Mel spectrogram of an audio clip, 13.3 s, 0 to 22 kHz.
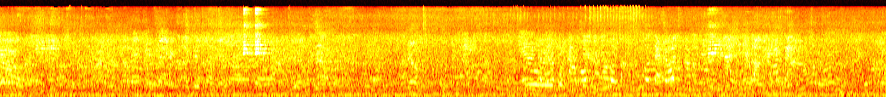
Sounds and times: many people talking 0.0 - 13.2
traffic passing by 0.0 - 13.2

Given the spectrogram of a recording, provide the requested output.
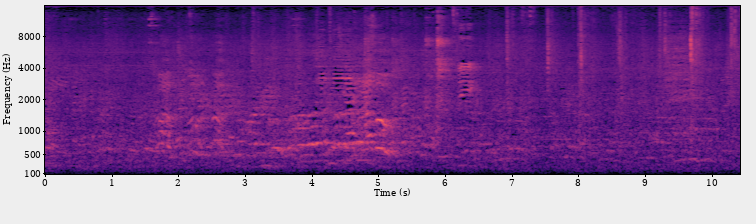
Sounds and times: bandsaw heard frequently, resonating off buildings 6.8 - 10.4

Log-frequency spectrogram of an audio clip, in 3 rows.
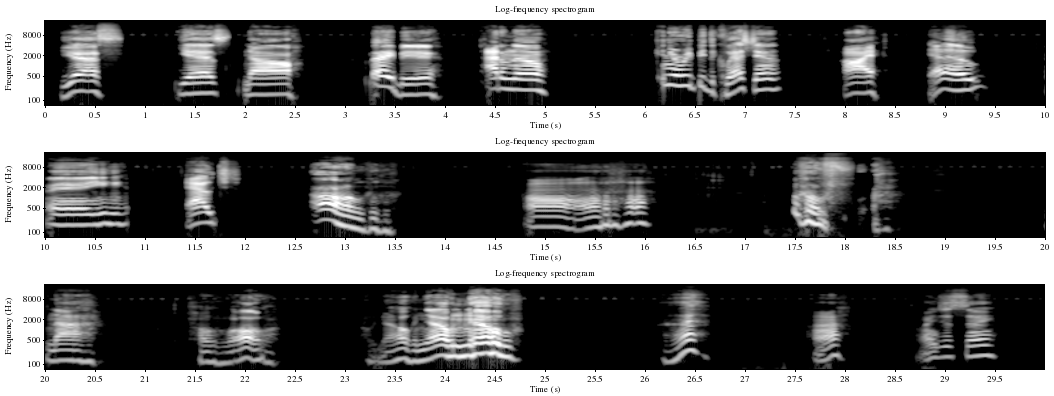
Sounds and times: generic voice lines 0.2 - 2.6
generic voice lines 10.0 - 12.0
generic voice lines 23.2 - 24.8
generic voice lines 28.7 - 29.6

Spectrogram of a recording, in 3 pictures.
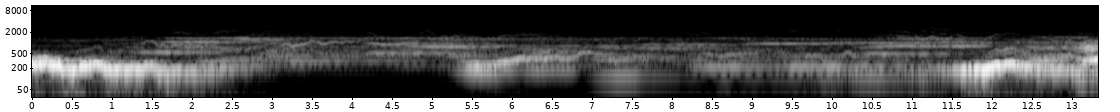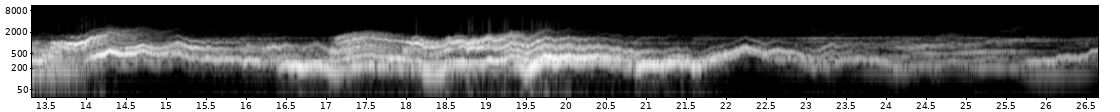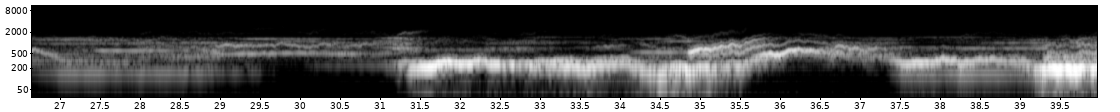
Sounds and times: drone 9.4 - 29.0
drone 31.1 - 39.9

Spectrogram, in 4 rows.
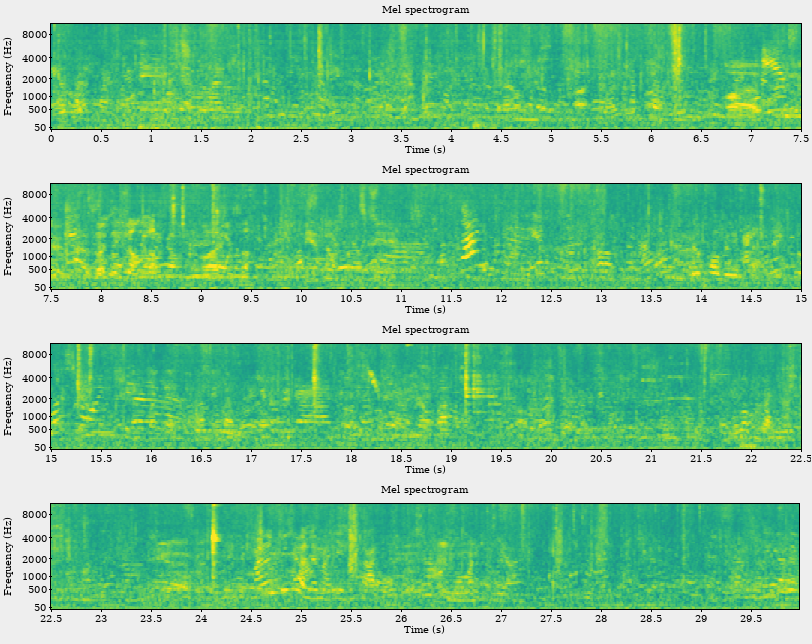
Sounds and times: chatter 0.0 - 29.9

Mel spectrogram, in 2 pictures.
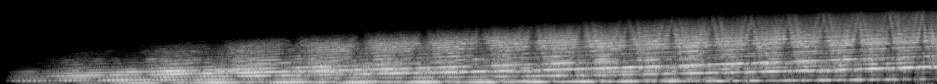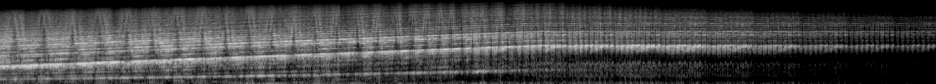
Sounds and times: Dissonant Alien Riser/Powerup 0.2 - 14.1

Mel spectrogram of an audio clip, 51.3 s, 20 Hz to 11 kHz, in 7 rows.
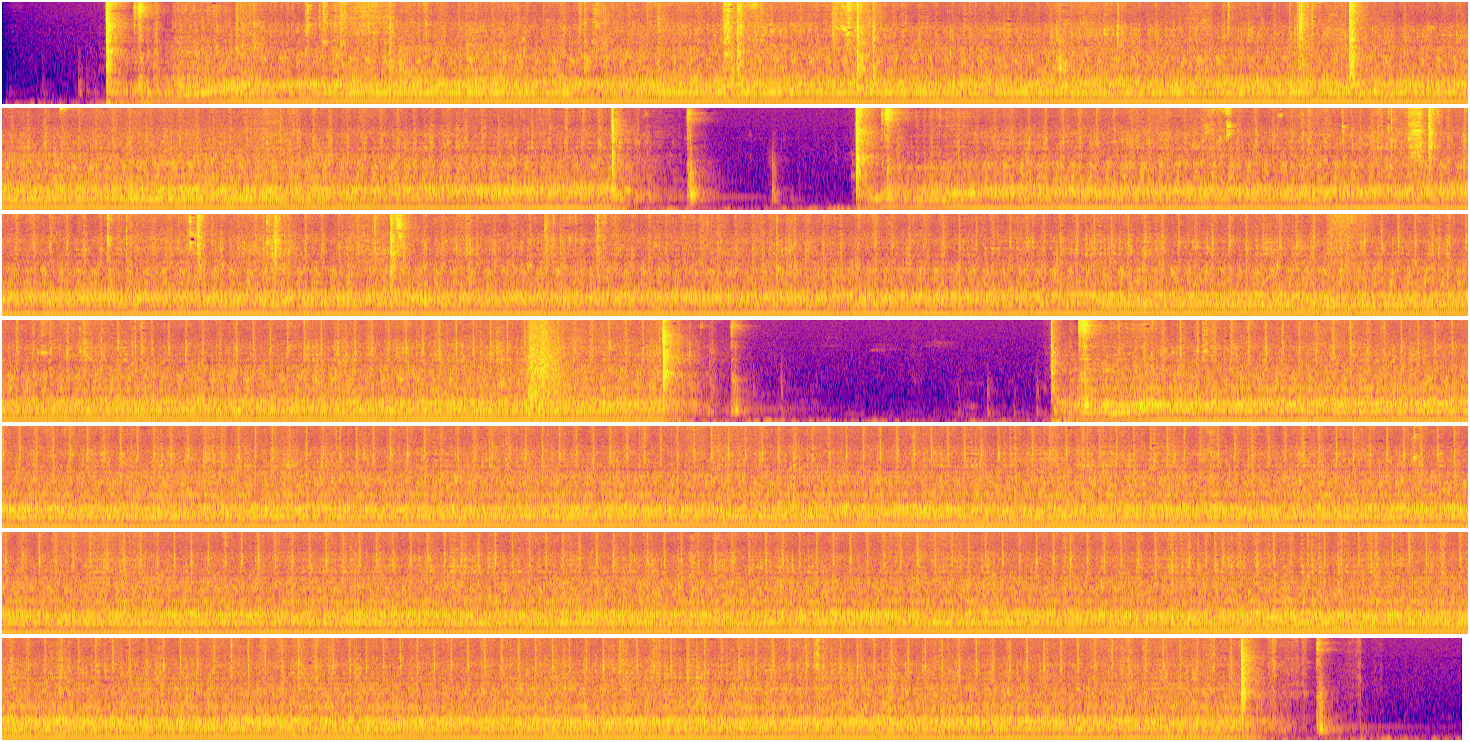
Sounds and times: Switch on and switch off Super8 Meopta projector 0.5 - 10.9
Switch on and switch off Super8 Meopta projector 11.6 - 25.8
Switch on and switch off Super8 Meopta projector 27.2 - 50.7

